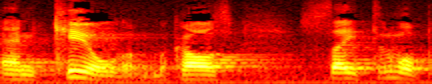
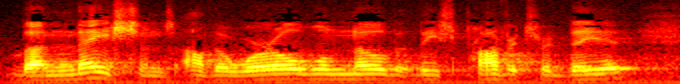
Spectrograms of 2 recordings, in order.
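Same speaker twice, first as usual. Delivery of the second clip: ordinary delivery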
